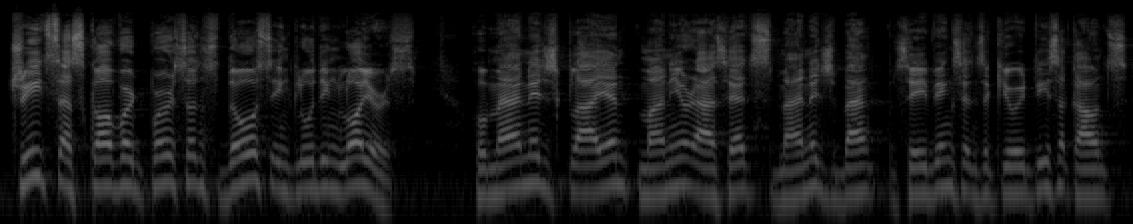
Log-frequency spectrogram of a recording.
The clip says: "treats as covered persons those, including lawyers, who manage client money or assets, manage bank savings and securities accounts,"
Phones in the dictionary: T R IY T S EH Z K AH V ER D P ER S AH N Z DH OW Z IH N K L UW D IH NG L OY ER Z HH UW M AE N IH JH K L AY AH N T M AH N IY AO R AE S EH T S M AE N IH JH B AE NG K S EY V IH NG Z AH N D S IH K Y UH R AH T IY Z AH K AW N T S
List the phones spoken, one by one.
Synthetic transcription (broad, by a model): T R IY T S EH S K AH V ER D P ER S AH N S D OW S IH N K L UW D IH NG L OY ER S HH UW M AE N IH JH K L AY AH N T M AH N IY AO R AE S EH T S M AE N IH JH B AE NG K S EY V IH NG S AH N D S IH K Y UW R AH T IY S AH K AW N T S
